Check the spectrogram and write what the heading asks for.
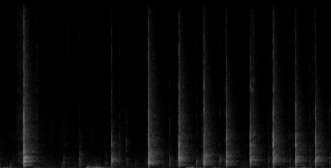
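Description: Kitchen knife chopping calabacitas (Mexican squash) on a plastic cutting board, each cut ending in a sharp knock on the board. A few separate cuts come first, then from about three seconds in a steady run of chops, about two a second.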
